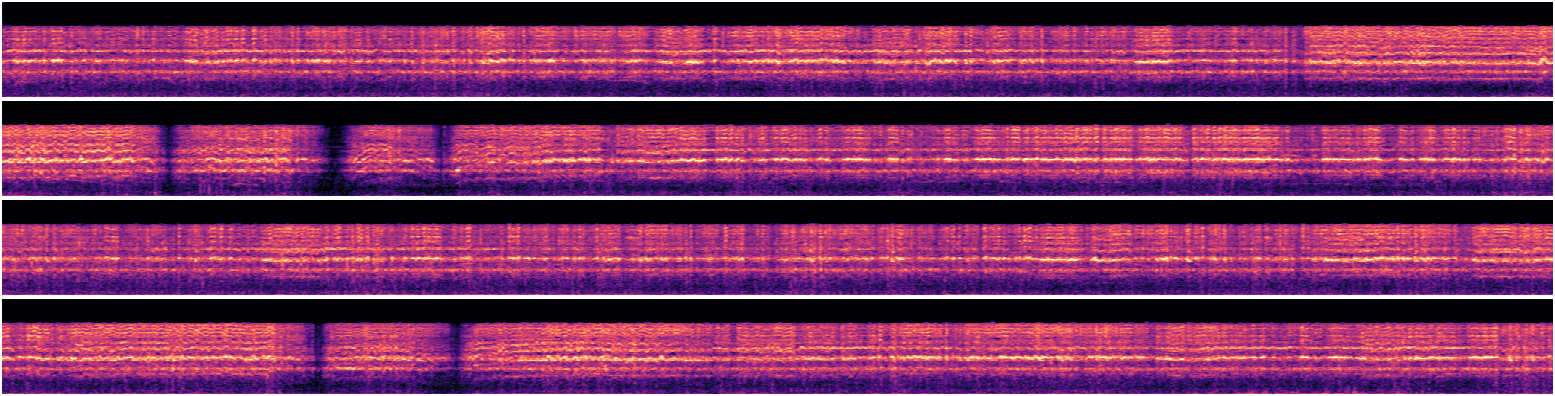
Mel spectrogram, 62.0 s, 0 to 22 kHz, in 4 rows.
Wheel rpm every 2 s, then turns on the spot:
230, 230, 230, 230, 230, 230, 220, 200, 150, 90, 170, 230, 230, 230, 230, 230, 230, 230, 240, 230, 230, 230, 220, 220, 160, 120, 200, 220, 230, 230, 230.
none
